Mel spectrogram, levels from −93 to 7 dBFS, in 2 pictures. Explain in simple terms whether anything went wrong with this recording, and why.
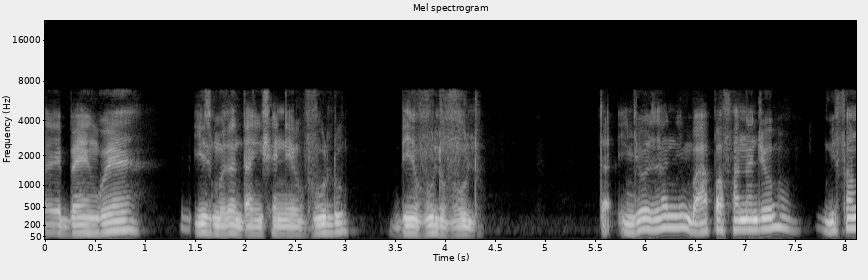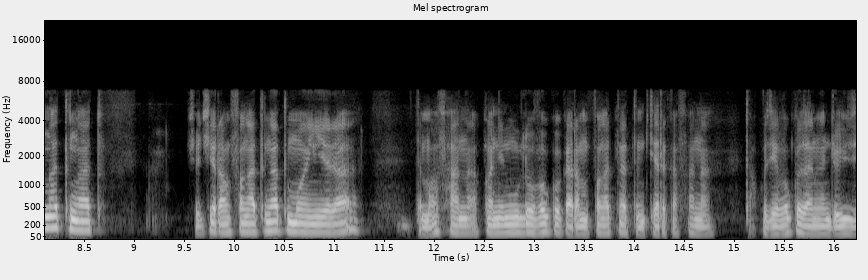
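Something did go wrong, and it lasts the whole 16 seconds. The speech sounds dull and muffled because nothing above about 6.9 kHz survives, and there is a rough, fluttering hiss clinging to the voice. The likely cause is heavy Dolby Digital compression. Squeezed too hard, that format cuts off the top of the sound and fills the parts it had no room to store with noise. A simple treble cut would only sound muffled, without that grainy flutter.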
